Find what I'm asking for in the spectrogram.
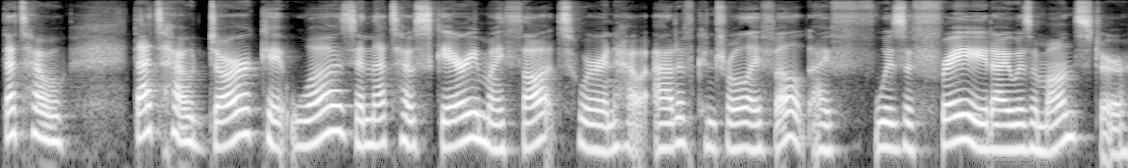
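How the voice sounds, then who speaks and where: A woman with a New York accent speaks at a fairly slow pace, with medium pitch and lively intonation. The recording is very clean, with a silent background. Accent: American, New York. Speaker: comedian. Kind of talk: interview.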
